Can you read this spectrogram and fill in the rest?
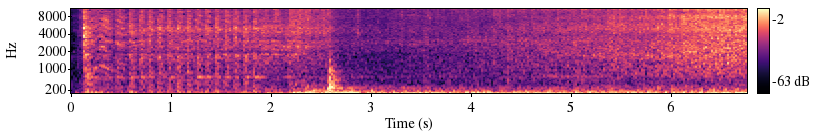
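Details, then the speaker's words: LS V8 on engine stand for C10 swap, Holley Terminator X management: cranks and catches into a lumpy, stumbling idle, running on six cylinders from two loose spark plug wires; fixed, then fired on all eight. "what it was when i just fired it i had two loose sparkle wires"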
